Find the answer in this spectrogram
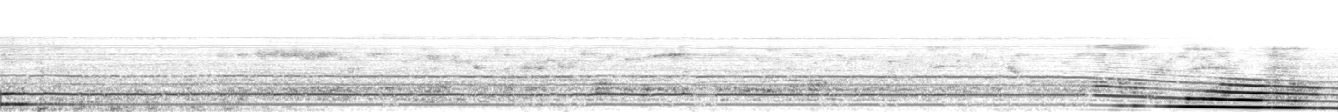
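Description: A sports commentator's long drawn-out goal cry, one sustained vowel held on a steady pitch for about eight seconds, then sliding down and getting louder before it breaks off.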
